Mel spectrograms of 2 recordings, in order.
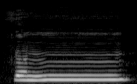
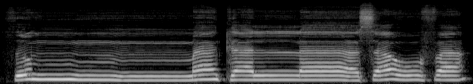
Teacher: wajib al-gunnah dengan 2 harakat. Wajib dibaca dengung.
